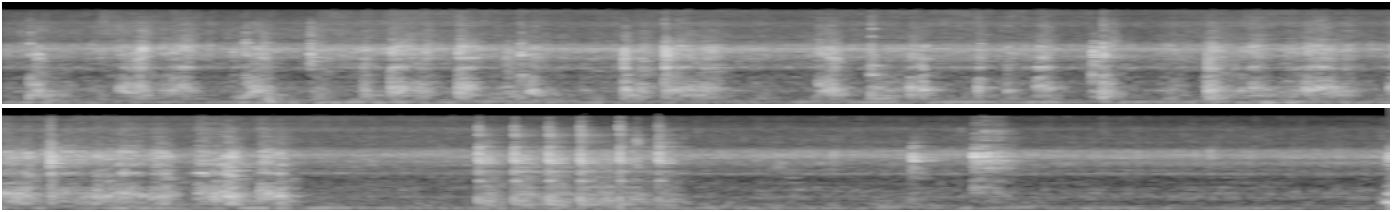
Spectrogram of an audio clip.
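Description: Sliced onion stirred into a pan of hot oil for a Gujarati potato and giloda (ivy gourd) vegetable dish, giving steady sizzling with repeated scraping and clinking strokes of a spoon against the pan, close and continuous.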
